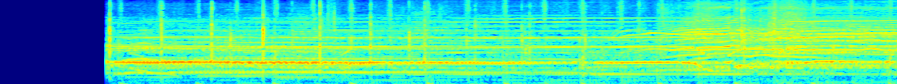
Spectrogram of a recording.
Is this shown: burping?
no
